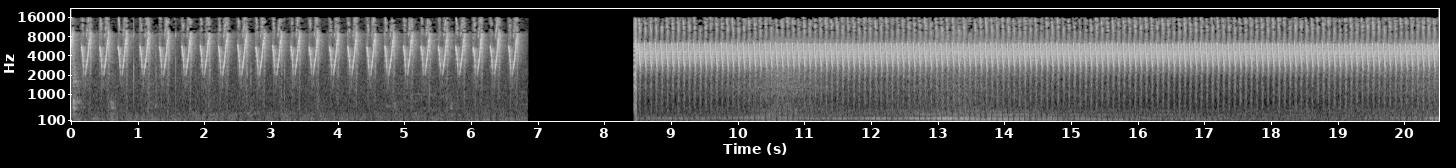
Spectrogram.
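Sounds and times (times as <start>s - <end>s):
streaked spiderhunter song of high chips and buzzy trill: 0.0s - 6.9s, 8.5s - 20.5s.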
